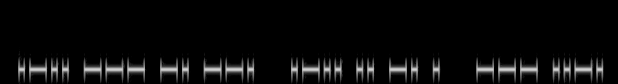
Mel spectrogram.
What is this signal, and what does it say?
Morse code, heard as a keyed tone, about 22 wpm, 700 Hz. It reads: LONG LINE OF
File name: practice / 22wpm / Sets of 8 Words - 22wpm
